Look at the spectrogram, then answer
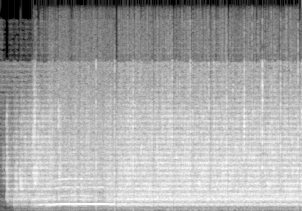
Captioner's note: audience clapping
